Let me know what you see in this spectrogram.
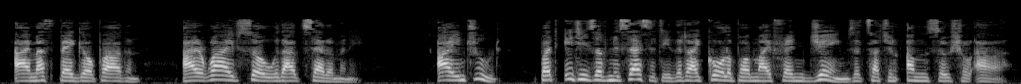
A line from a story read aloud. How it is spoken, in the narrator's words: he said, in thickly accented French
